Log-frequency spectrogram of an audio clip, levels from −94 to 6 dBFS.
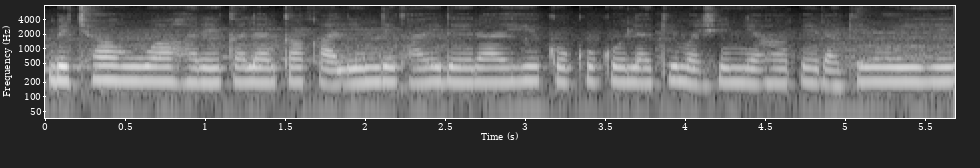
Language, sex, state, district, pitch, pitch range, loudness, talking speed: Hindi, female, Bihar, Patna, 205 Hz, 200-210 Hz, -19 LUFS, 200 wpm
